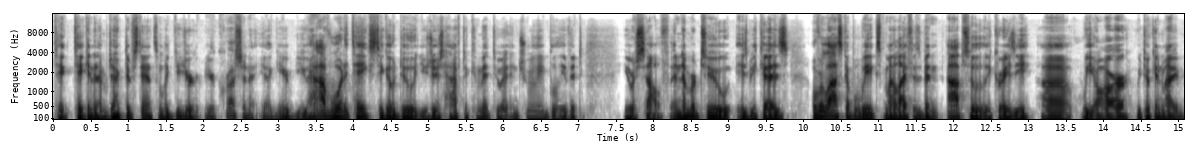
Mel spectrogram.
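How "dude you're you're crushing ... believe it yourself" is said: plain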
